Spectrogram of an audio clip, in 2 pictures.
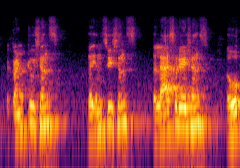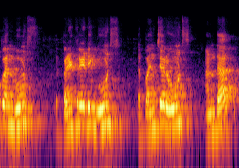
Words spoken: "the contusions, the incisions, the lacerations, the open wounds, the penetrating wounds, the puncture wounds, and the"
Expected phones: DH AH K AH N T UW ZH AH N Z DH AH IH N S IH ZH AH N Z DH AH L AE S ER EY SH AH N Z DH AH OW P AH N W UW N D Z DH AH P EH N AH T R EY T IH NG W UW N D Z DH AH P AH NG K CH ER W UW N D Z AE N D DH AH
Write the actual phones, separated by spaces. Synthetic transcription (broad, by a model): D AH K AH N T UW SH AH N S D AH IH N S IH SH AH N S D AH L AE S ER EY SH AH N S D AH OW P AH N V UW N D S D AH P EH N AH T R EY T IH NG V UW N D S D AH P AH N CH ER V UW N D S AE N D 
